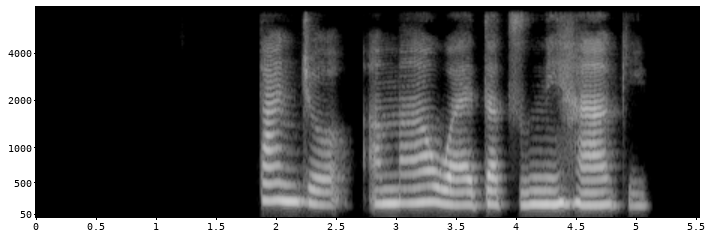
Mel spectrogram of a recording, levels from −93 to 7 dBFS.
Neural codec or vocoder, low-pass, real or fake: codec, 24 kHz, 0.5 kbps, DualCodec; 7.2 kHz; fake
